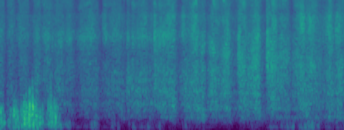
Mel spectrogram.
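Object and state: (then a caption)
Wool pile rug being scrubbed wet. Hands in orange rubber gloves rub and scrub a small red traditional wool pile rug covered in soapy foam. A loud, low, rumbling burst of wet rubbing in the first second gives way to quieter, continuous, irregular scrubbing strokes with a soft hissing texture.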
